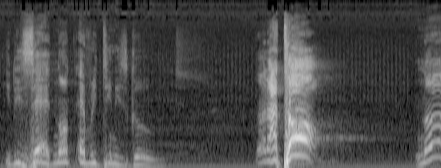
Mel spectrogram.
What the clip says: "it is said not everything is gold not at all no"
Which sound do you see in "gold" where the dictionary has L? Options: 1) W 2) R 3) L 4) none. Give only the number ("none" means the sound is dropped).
4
